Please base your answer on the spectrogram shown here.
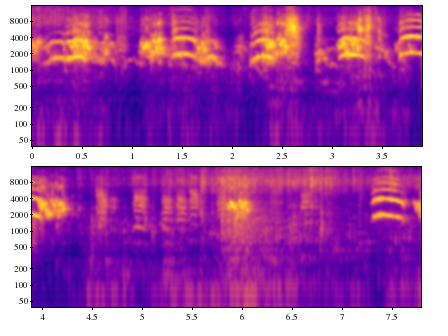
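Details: Zebra finches in a breeding setup calling almost without pause: overlapping nasal, honking notes at roughly eighty per minute, several birds at once, mixed with wing flutters and soft rustling, then a brief lull before a last pair of calls.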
